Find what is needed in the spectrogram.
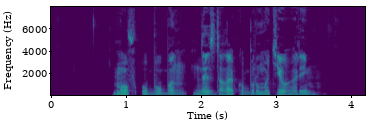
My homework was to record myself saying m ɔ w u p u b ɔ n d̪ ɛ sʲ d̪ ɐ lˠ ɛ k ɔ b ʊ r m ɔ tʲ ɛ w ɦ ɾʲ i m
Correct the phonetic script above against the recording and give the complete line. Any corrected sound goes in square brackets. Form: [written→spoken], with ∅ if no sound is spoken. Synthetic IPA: m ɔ w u [p→b] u b ɔ n d̪ ɛ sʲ d̪ ɐ lˠ ɛ k ɔ b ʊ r m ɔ tʲ [ɛ→i] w ɦ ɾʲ i m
